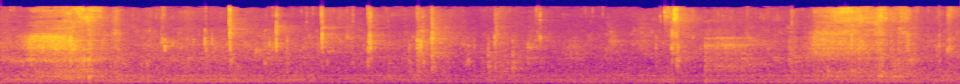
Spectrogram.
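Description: Close-miked bites into a corn on the cob, twice: a loud crunching tear of kernels about half a second in and again around six seconds in. Between the bites come wet chewing clicks and smacks.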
